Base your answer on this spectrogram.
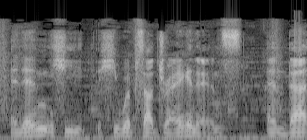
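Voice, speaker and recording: Music plays in the background. Over it, a man is speaking. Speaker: gamer narrating battles. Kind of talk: game commentary. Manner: fast; casual, hesitant.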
